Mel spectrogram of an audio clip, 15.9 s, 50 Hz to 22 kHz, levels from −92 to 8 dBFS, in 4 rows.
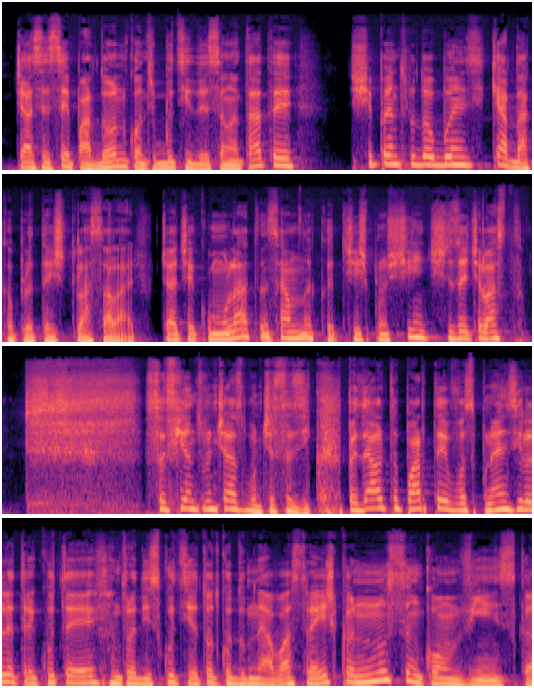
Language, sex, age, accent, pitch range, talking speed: Romanian, male, 30-49, native, 100-135 Hz, 180 wpm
